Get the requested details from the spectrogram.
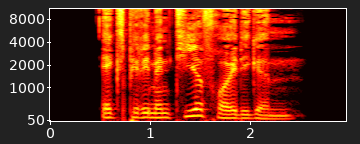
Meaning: strong dative masculine/neuter singular of experimentierfreudig
- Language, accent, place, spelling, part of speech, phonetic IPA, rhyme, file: German, Germany, Berlin, experimentierfreudigem, adjective, [ɛkspeʁimɛnˈtiːɐ̯ˌfʁɔɪ̯dɪɡəm], -iːɐ̯fʁɔɪ̯dɪɡəm, De-experimentierfreudigem.ogg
